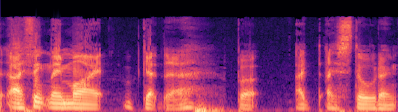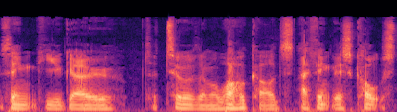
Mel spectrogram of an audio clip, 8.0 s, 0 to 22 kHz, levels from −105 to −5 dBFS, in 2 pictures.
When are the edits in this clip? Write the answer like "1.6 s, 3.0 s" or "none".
1.4 s, 5.3 s, 6.9 s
